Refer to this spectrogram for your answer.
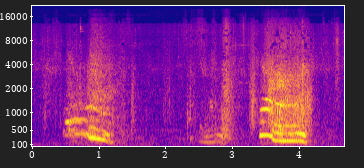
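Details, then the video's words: Camel uttering rough, gurgling groans that slide downward in pitch, two louder bursts about three seconds apart with a quieter grumble between them. "Camel Sound Effect"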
